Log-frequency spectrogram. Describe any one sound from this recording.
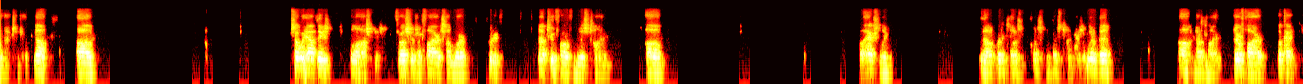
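An elderly man lectures calmly, speaking in short bursts with pauses.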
